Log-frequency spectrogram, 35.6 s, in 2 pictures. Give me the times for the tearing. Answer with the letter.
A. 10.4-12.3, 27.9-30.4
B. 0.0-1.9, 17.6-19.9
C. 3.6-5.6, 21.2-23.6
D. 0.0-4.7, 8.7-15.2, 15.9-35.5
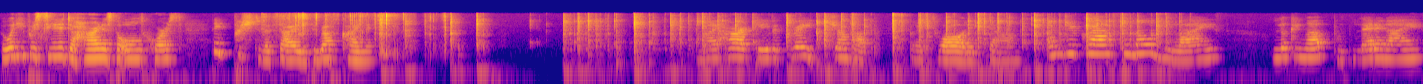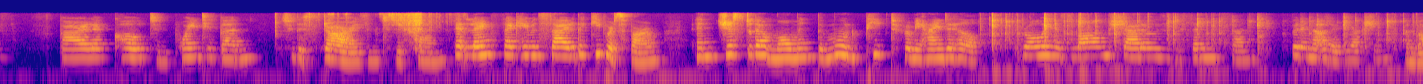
C.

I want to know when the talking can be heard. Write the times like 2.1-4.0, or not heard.
0.0-4.7, 8.7-15.2, 15.9-35.5.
